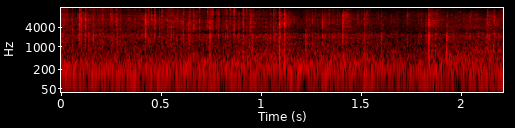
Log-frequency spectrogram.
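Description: Bonfire crackling faintly: a few sharp pops over a low hiss.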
